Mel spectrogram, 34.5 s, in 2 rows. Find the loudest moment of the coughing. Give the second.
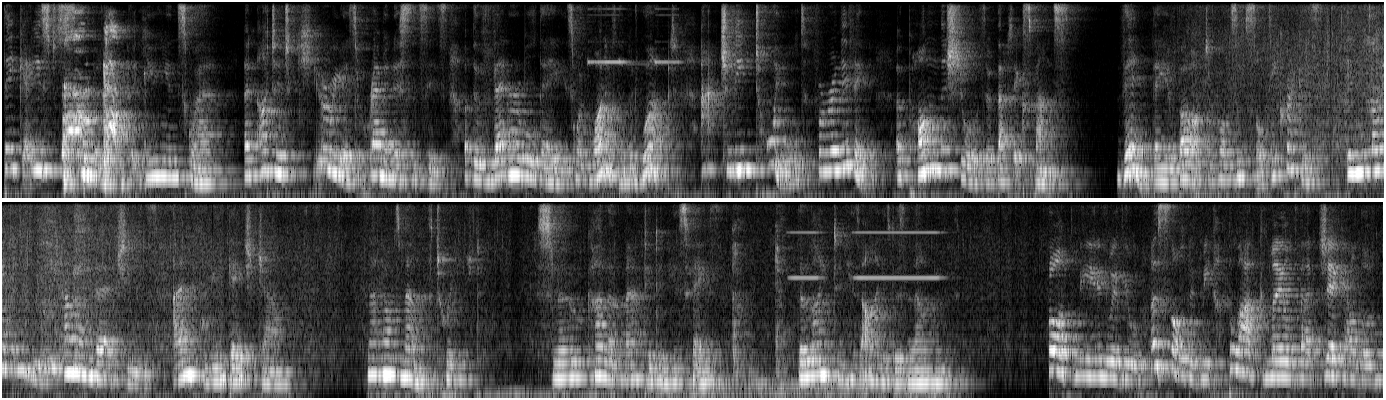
1 s.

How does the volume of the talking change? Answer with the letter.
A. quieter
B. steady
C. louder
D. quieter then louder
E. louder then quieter
B.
